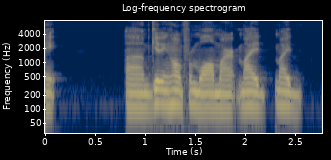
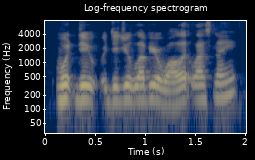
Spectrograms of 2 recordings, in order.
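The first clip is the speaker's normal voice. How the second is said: gentle coaxing; 2 semitones higher, 8 dB quieter than usual. Real, not acted. Dad asks daughter about her wallet, soft coaxing. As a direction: quietly prompt a little one to answer. Coaxes shy small daughter off-story.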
